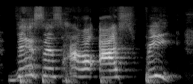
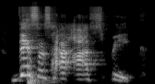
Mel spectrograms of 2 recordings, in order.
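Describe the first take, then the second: First: Higher, louder, slower, stressing I; emphatic repeat. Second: Said in the usual way. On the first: Retold or imitated. Mother defying her son's killers, slow loud stress on I. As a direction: lean hard on I, slow and loud. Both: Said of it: "Mamie was saying".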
